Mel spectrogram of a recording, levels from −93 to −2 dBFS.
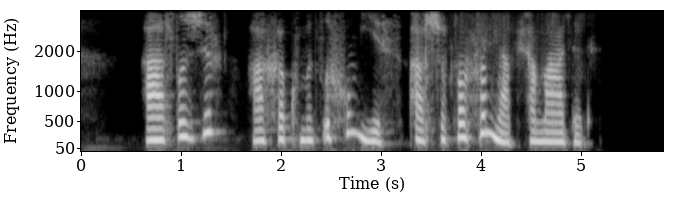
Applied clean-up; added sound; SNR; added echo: neural mask model Resemble Enhance denoiser.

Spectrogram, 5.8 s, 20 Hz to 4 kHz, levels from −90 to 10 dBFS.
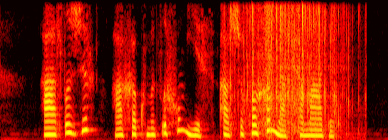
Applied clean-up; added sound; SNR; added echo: none; Crackle / Crushing; 6 dB; none.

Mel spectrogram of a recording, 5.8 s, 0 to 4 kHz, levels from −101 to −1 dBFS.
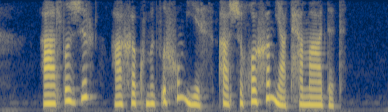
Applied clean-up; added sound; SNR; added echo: none; none; none; none.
